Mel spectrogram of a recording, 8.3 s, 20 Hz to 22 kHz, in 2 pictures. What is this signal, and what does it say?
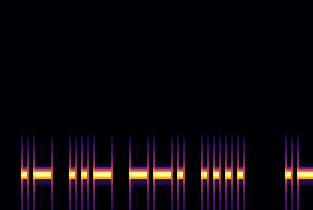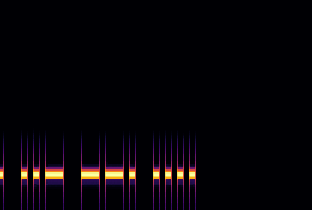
Morse code, heard as a keyed tone, about 15 wpm, 700 Hz. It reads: AUGH AUGH
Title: Multi-letter Phonemes Repeated 3x 15wpm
